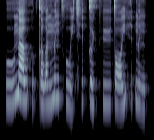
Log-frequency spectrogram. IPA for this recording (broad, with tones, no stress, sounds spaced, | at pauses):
uː˨˥ n̪ aː˧ w h ʊ˨ k̚ t̪ ɐ˨˧ w ɐ˨˥ n m ɪ˥ ŋ t̪ʰ uː˨˩ j t͡sʰ ɪ˧ k̚ t̪ ɵ˨ ɥ pʰ yː˨ t̪ ɔː˨˥ j h ɪ˥ k̚ m ɪ˨ ŋ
